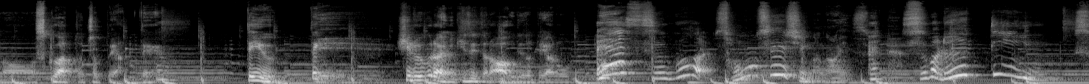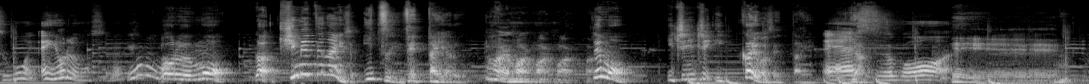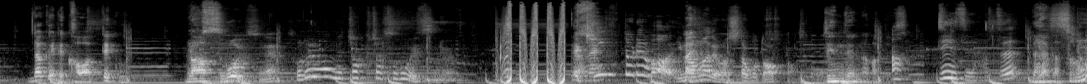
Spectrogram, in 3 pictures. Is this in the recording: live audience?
no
